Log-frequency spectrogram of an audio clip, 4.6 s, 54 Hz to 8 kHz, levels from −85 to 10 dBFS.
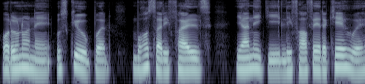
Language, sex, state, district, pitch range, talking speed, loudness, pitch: Hindi, male, Himachal Pradesh, Shimla, 120-140 Hz, 155 wpm, -17 LUFS, 130 Hz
